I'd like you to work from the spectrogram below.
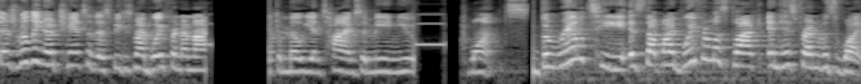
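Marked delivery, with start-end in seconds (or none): none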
